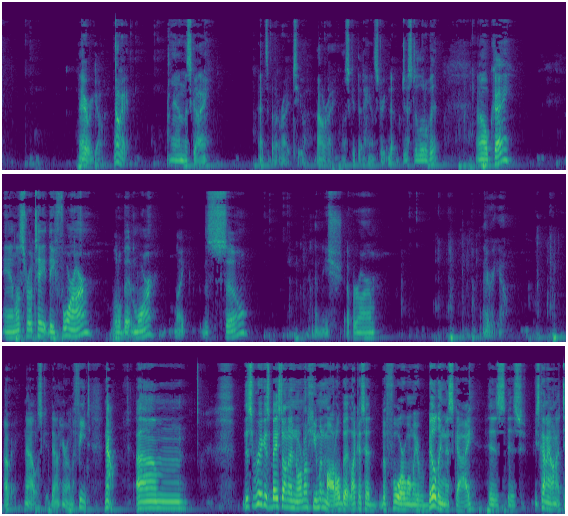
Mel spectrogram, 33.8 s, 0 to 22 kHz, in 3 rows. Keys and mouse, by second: 0.6-2.3 drag, 0.7-2.1 middle drag, 2.3-3.6 middle drag, 2.6-5.0 right drag, 3.8-5.1 middle drag, 5.4-6.4 middle drag, 6.7 g, 7.4 right click, 8.6-10.3 drag, 9.2 a, 9.7-12.9 middle drag, 11.4-13.4 right drag, 13.4-15.5 middle drag, 13.8 ctrl+r, 16.7-18.9 drag, 16.9-18.9 right drag, 17.3 ctrl+r, 19.6-21.3 drag, 20.5-21.9 middle drag, 21.9 a, 22.3-26.5 middle drag, 31.8-33.8 middle drag.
